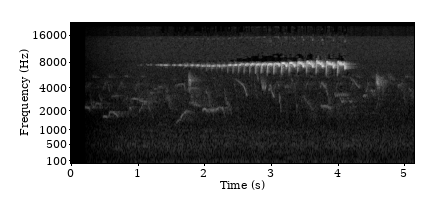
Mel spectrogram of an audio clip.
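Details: Male firecrest singing in spring in Portuguese woods: a very high, thin phrase that speeds up and climbs in pitch, ending abruptly, while blackbird and skylark sing lower in the background.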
